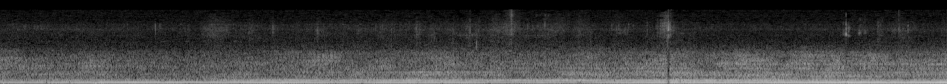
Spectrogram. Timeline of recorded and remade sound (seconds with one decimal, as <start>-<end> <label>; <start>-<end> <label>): 0.0-2.4 remade; 2.4-2.8 recorded; 2.8-6.3 remade; 6.3-6.8 recorded; 6.8-9.5 remade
